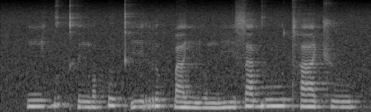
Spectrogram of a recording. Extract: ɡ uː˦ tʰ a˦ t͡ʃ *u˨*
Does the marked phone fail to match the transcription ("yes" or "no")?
yes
